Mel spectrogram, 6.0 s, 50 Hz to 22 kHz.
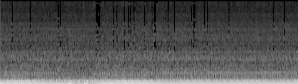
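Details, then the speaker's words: BMW E36 at idle: rumbles unevenly and stumbles briefly, an intermittent misfire. The owner suspects the spark plugs but is not sure, and an OBD1 scanner is needed. Cause not confirmed. "Yeah, it definitely sounds like a misfire of some sort."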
